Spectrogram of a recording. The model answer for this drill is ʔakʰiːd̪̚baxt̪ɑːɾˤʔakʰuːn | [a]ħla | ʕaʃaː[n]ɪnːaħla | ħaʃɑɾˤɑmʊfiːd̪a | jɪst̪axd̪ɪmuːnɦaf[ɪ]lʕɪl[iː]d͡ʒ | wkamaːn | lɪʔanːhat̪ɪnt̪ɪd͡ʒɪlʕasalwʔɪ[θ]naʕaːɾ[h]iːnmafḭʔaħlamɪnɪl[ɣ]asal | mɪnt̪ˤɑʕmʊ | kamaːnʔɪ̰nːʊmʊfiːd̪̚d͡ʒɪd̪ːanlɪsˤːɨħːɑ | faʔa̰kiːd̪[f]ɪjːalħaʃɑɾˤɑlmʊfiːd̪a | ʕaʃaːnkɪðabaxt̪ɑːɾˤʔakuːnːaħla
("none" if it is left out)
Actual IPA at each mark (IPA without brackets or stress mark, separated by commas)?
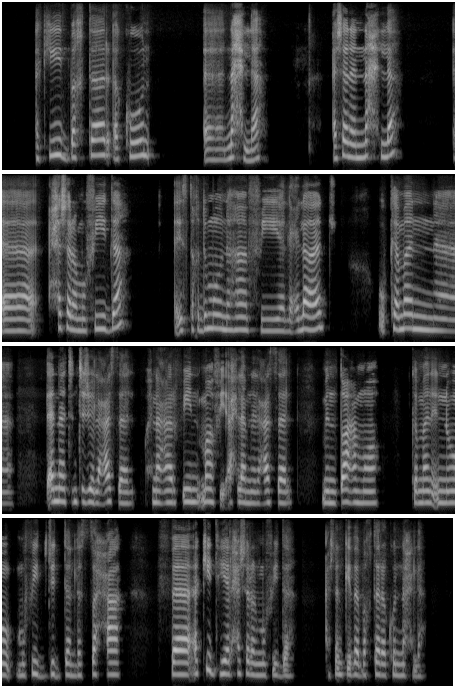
a, n, i, aː, ħ, f, ʕ, h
